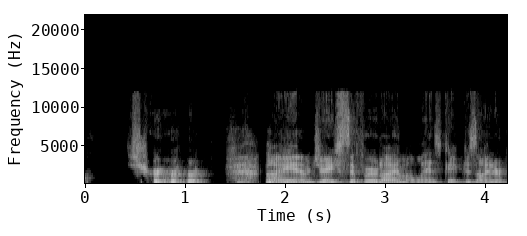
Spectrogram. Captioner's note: laughs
